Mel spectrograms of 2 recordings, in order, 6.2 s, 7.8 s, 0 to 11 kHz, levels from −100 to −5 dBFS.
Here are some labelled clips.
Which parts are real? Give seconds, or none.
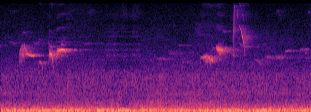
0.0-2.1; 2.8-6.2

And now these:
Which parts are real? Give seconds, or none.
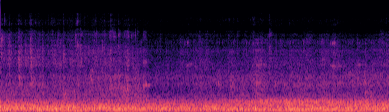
0.0-7.8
